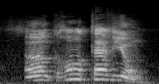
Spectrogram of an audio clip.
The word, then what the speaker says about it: grand avion: Dans la première phrase, nous pouvons lire un grand avion. Attention, ici, nous avons une liaison des A qui se prononce ta.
